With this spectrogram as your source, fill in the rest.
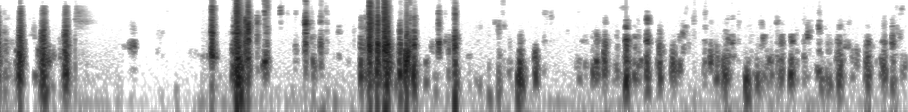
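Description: A man bites into something crisp close to a microphone.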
